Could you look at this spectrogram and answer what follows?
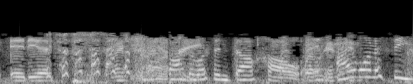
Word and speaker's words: Dachau: It's not Dachau. It's Dachau.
